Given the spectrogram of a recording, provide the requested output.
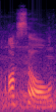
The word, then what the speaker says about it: Ossel: And we have Ossel. Is that the right way to pronounce the surname?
